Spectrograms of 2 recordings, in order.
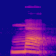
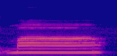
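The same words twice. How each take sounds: First: The pitch falls sharply downward. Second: The pitch stays steady and level. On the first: It means scold. "the falling tone sounds like this" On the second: It means mom. "So this is the basic tone"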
